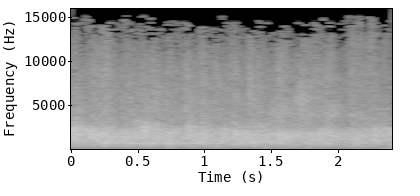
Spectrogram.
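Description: Steady applause from an audience, a dense wash of many hands clapping at once with no distinct individual claps, holding at an even level throughout without any speech.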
